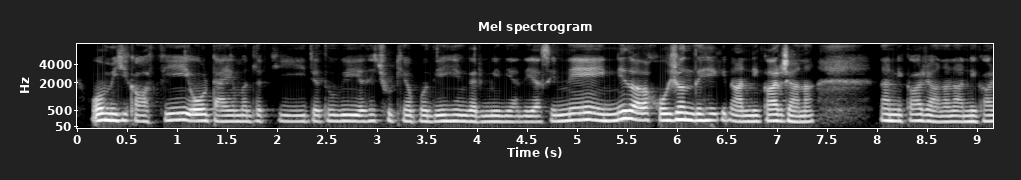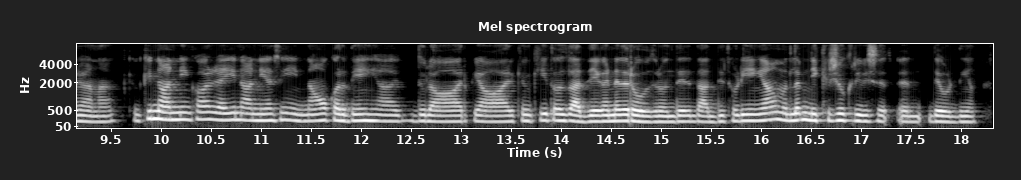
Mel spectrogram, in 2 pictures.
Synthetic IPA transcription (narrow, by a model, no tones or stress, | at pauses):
oːmẽkikaːfioːʈaːɪmːɐt̪ləb̚kid͡ʒɐd̪õːbʱiɛːset͡ʃʰuːʈijãːpoːd̪ijãːɦiãɡəɾmĩd̪ijãːd̪ijaːsnːẽɪnːẽzaːd̪axoːʃ̬ɦõːnd̪eɦɛkinaːnikaːɾd͡ʒaːnaː | naːnɪkaːɾd͡ʒaːnaːnaːnikaːɾd͡ʒaːnaːkjõːkinaːnikaːɾd͡ʒaːienaːneɐs̬ĩnãːokəɾd̪ijãːɦijãːd̪ʊlaːɾpjaːɾkjõːkit̪ʰod̪aːd̪iekənːet̪oɾoːzɾõːnd̪ed̪aːd̪ĩt̪ʰoːɽiɦijãːmɐt̪ləbnɪkʃʰokɾibʱisd̪eːɽd̪ijãː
